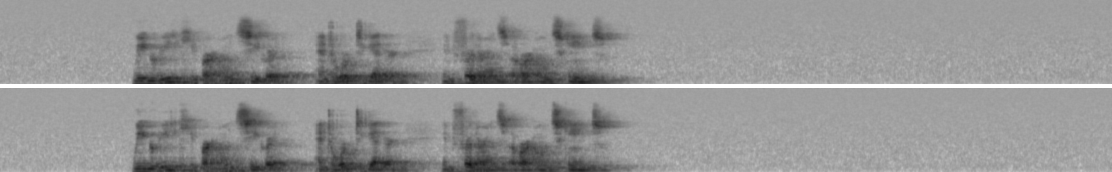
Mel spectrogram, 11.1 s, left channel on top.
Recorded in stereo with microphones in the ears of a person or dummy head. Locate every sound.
1.3 s a man speaking: 45° right (ahead or behind), 4 m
